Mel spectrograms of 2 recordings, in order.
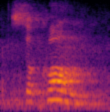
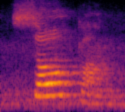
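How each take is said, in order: First: The stress is on the second syllable. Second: The stress is on the first syllable. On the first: The speaker calls it right. "it's on the second syllable" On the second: The speaker calls it wrong. "the emphasis is not on the first syllable"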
